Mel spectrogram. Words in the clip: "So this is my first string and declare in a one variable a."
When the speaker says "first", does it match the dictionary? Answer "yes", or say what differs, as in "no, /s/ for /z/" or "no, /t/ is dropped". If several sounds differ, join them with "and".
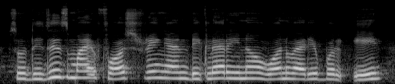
no, /s/ is dropped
